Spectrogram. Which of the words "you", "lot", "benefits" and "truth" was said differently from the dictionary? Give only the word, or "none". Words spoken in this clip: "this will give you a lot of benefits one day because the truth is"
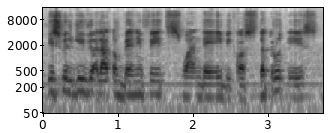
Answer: truth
